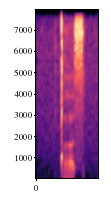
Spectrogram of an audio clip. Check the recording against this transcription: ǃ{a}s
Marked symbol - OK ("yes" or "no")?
yes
